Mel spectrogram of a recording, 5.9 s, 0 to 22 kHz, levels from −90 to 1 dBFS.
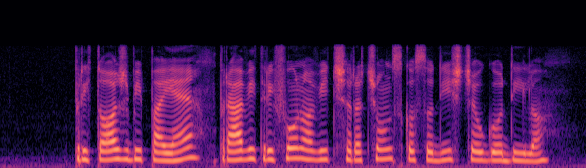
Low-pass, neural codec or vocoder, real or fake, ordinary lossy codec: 7.2 kHz; none; real; none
